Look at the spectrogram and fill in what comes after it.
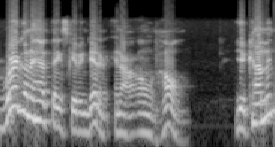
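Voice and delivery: mock calm, steady, sure and confident delivery. Retelling a declaration repeated while others offered help: retelling a steady, confident declaration. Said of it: "I'm still steadily saying".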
